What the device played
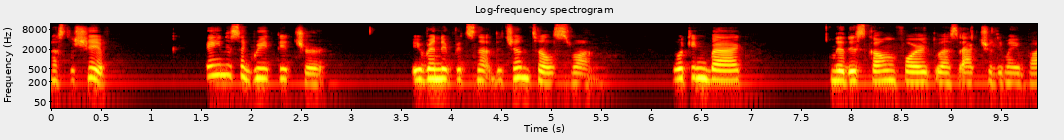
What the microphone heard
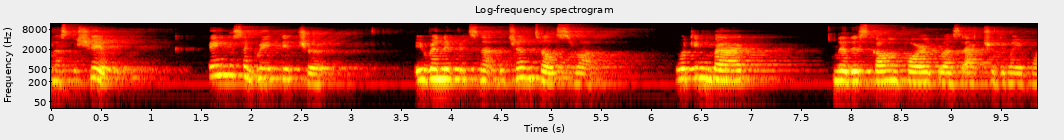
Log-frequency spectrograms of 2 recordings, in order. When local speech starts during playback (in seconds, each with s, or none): none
